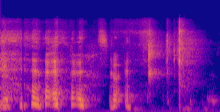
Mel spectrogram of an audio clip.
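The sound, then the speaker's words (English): A quick run of sharp computer keyboard key presses, several clicky taps in fast succession, following a stretch of voice sounds at the start. “No, I don't want to turn on sticky keys, you bastard.”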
